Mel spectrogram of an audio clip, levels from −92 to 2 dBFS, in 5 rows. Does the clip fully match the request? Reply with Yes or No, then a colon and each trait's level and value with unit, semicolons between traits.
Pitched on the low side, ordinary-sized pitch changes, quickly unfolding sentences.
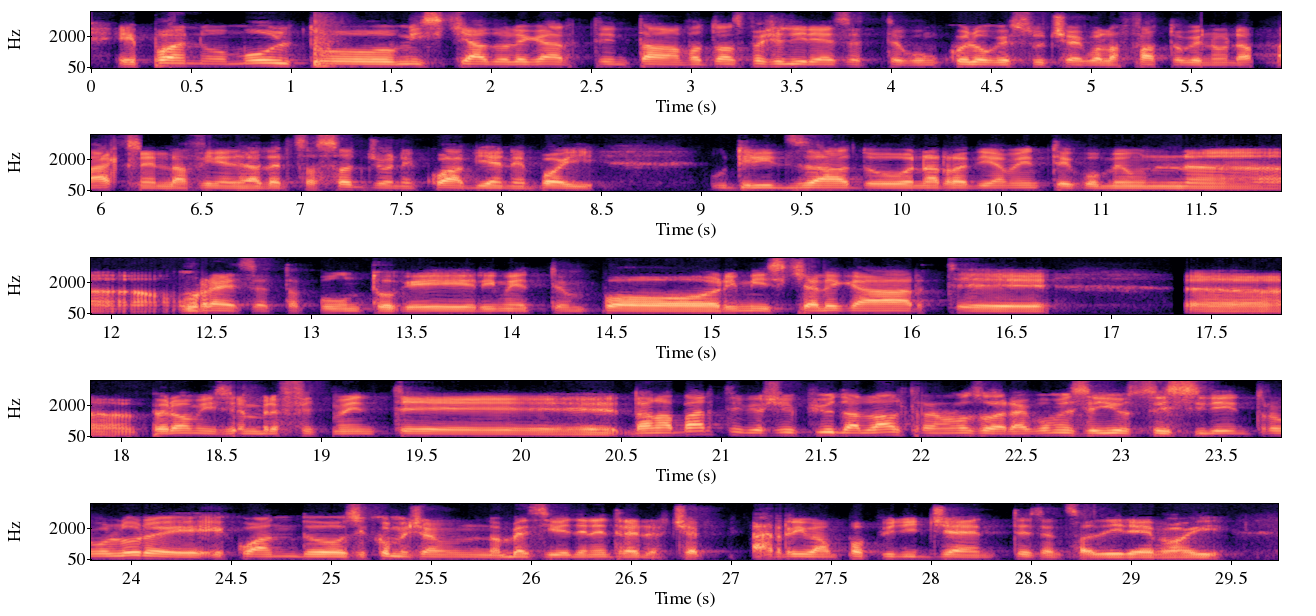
Yes: low, 110 Hz; average, 3.4 semitones; fast, 180 wpm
